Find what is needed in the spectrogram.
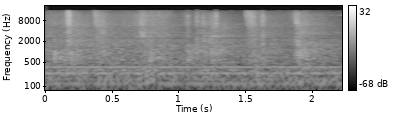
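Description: A few light taps and shuffles of grapplers repositioning on a training mat, over a steady hum of room tone.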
